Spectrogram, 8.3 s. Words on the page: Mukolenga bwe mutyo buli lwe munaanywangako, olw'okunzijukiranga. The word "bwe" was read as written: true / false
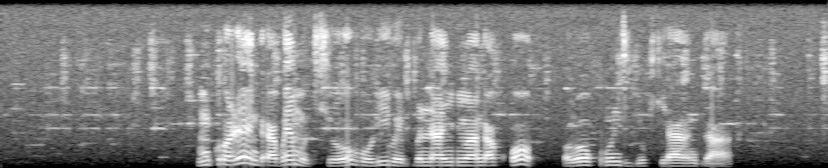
true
